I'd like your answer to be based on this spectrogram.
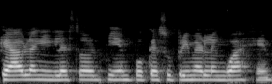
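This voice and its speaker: A woman's voice at a fairly high pitch. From Ecuador. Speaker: singer-songwriter. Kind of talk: interview.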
